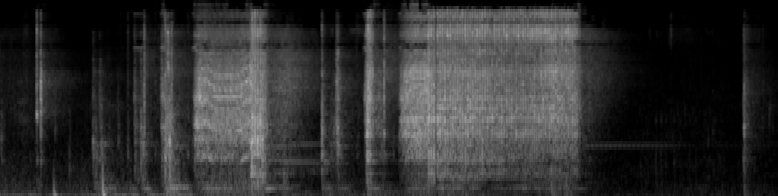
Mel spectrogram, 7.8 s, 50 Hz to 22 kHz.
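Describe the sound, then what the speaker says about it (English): Two mounting bolts being tightened to secure a new belt tensioner assembly to an LS4 engine block: clicking ratchet strokes followed by sustained loud whirs of a power driver, close by, then silence. "you put 2 bolts in and you secure the new tensioner assembly to the block"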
